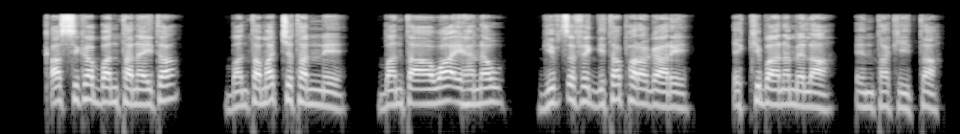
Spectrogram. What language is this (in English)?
Gofa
